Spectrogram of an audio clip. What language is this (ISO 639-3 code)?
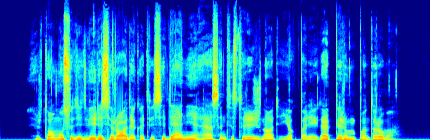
lit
